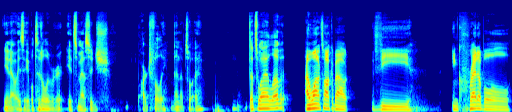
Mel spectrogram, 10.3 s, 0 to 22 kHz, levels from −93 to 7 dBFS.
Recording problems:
none

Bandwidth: 14 kHz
